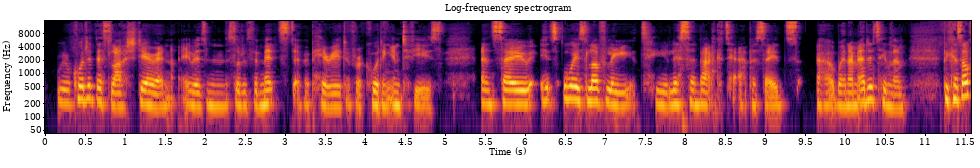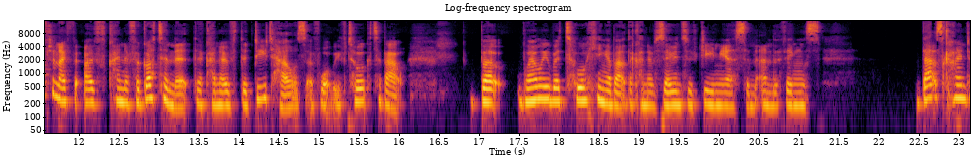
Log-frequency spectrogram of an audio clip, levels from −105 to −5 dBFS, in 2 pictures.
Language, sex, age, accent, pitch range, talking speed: English, female, 20-39, British, 190-225 Hz, 180 wpm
